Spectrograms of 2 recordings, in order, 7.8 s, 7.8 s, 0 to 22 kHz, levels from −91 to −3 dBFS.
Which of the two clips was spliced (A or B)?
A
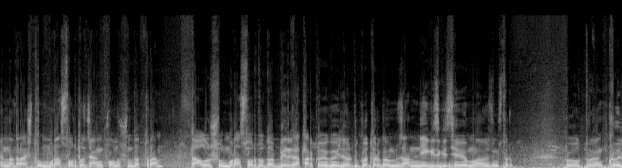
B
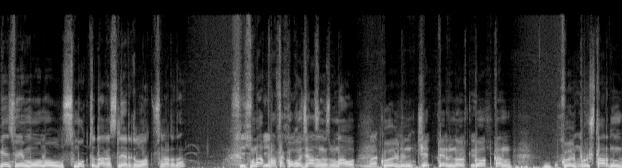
A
